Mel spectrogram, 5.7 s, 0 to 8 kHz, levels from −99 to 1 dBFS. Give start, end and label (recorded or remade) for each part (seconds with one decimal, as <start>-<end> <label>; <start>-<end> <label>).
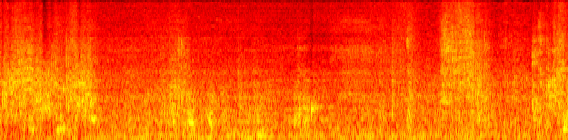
0.0-0.7 recorded; 0.7-4.1 remade; 4.1-5.7 recorded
